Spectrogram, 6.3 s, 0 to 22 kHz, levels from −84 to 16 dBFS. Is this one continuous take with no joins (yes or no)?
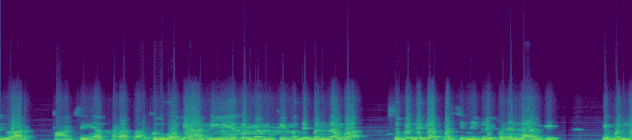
no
